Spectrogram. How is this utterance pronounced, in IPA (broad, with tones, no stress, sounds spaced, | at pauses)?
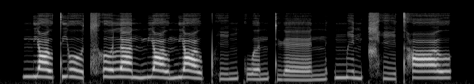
n̪ j ɑ˥˧ ʊ̯ t̪ j o˥˩ ʊ̯ t͡sʰ ɤ˥ l a˥˧ n m j ɑ˥˧ ʊ̯ n̪ j ɑ˥˩ ʊ̯ pʰ i˧˥ ŋ k w ə˧˥ n t̪ ɥ ɛ˨˩˦ n | m i˥˩ n t͡ɕʰ i˨˩ t̪ʰ ɑ˥ ʊ̯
